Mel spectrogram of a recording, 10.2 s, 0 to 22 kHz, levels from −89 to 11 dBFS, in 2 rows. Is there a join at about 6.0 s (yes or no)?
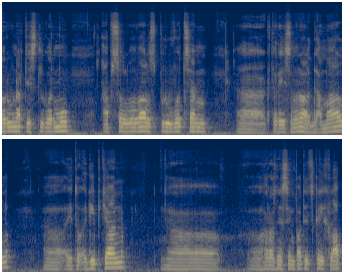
no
